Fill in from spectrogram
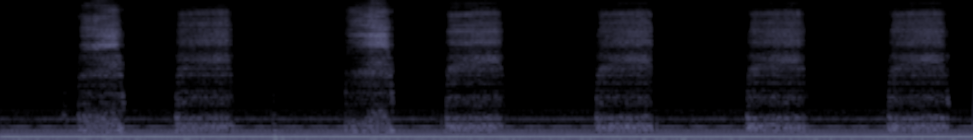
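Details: Three fluffy barn owls rest side by side in a nest box under a University of Florida nest cam. They give eight coarse, hissing screeches in about seven seconds, some paired closely together, with a continuous low hum.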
